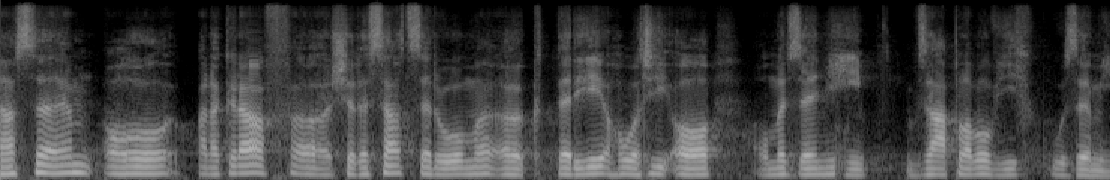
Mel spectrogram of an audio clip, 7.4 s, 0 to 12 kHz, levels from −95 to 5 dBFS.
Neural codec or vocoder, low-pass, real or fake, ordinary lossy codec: codec, 16 kHz in and 24 kHz out, 0.8 kbps, FocalCodec, streaming, 65536 codes; 10.8 kHz; fake; Opus, 64 kbps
